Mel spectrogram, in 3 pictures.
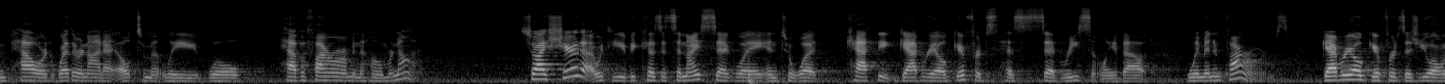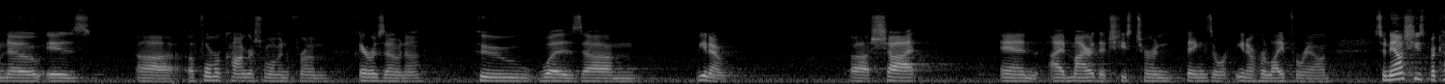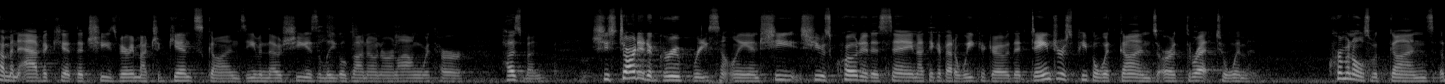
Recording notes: Her presentation, which was joined in progress, was recorded at the Institute's Texas Women's Summit in Fort Worth on October 23, 2015.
